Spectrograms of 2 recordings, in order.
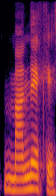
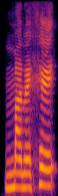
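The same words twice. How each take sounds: First: The last syllable is not stressed. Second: The last syllable is stressed. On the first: It is the subjunctive form of the verb. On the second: It means I drove, a past fact. "If I punch the last syllable, it becomes something totally different"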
